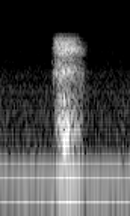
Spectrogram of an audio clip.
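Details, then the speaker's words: Deliberately stifled sneeze after self-induced sneezing with a sore nose: one brief, muffled, hissing burst of air with the mouth closed. "all I guess I'll be like one more set of sneezes I guess I'll Stuffle him again I mean I hurt a lot my nose but hurts but this will be the end I guess"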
